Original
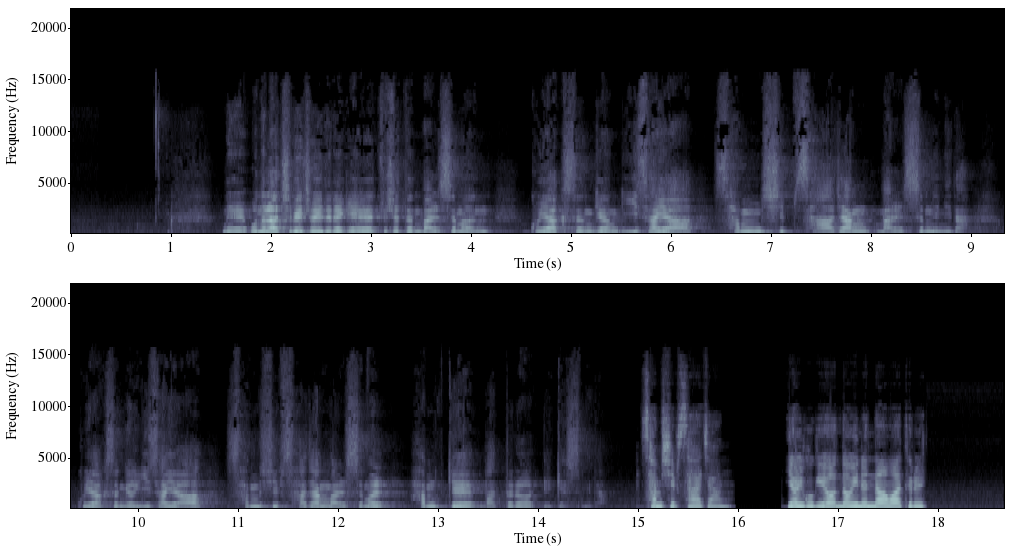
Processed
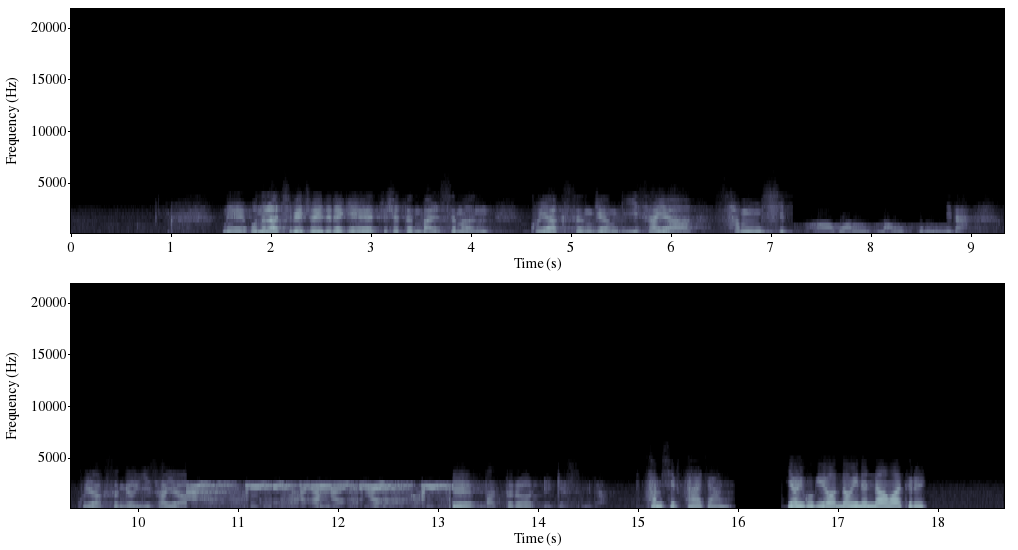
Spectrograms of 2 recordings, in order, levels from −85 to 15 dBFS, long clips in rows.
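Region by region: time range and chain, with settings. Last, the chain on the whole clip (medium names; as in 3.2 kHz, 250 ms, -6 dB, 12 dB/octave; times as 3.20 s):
7.22–8.77 s: rippled Chebyshev low-pass 1 kHz, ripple 3 dB + bass shelf 160 Hz -7.5 dB + compression 3:1, threshold -33 dBFS
10.49–13.16 s: peaking EQ 100 Hz +9.5 dB 1.1 oct + frequency inversion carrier 2.5 kHz + decay stretcher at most 42 dB/s
whole clip: dynamic bell 1.3 kHz, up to -6 dB, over -33 dBFS, Q 0.75; steep low-pass 2.5 kHz 36 dB/octave; bass shelf 400 Hz -7 dB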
